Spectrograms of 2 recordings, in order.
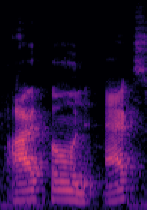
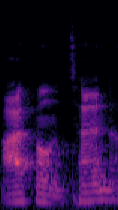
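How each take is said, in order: First: The last word is the letter name X. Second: The last word is the number ten. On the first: "I like saying X. It has a much like cooler tone to it" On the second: "you're supposed to pronounce it ten"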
